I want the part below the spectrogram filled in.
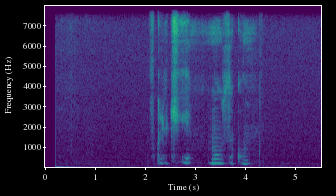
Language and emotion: Russian, sad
